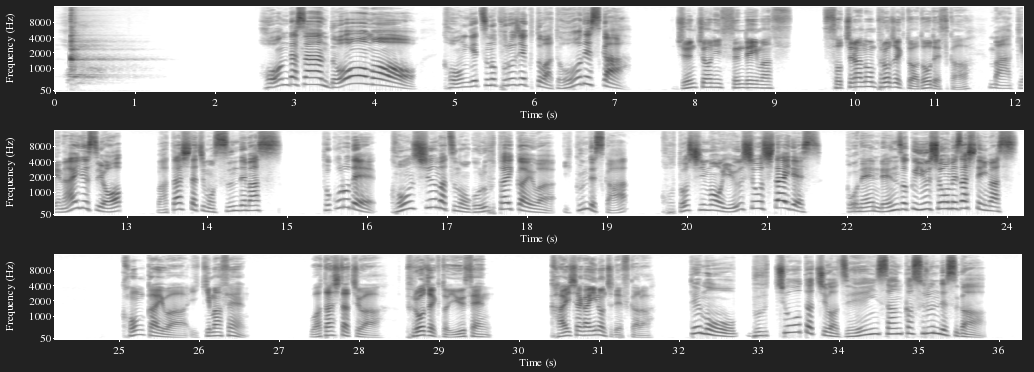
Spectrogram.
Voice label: dialog; JapanesePod101; Beginner Season 1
